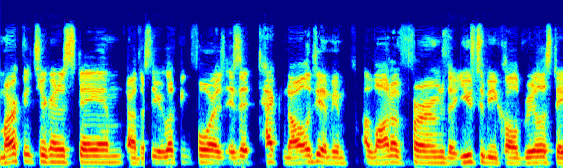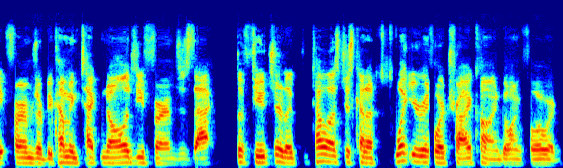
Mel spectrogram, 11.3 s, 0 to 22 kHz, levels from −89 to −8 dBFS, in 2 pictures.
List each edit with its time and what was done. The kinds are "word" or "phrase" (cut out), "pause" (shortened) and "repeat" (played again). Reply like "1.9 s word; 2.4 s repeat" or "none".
1.4 s phrase; 3.5 s pause; 9.9 s word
